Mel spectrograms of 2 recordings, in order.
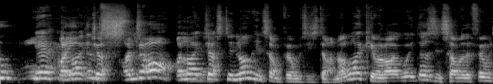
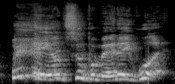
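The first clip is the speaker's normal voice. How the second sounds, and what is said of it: Mock Italian New Yorker accent. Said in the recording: “Italian New Yorker Superman ... Accent? ... it's so bad”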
